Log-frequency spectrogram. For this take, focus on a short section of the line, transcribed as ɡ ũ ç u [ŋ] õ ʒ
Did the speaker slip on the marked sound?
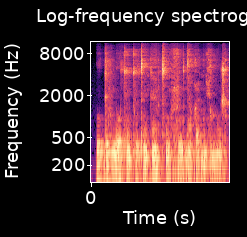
no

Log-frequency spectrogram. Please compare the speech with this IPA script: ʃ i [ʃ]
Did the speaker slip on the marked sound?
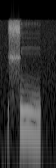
yes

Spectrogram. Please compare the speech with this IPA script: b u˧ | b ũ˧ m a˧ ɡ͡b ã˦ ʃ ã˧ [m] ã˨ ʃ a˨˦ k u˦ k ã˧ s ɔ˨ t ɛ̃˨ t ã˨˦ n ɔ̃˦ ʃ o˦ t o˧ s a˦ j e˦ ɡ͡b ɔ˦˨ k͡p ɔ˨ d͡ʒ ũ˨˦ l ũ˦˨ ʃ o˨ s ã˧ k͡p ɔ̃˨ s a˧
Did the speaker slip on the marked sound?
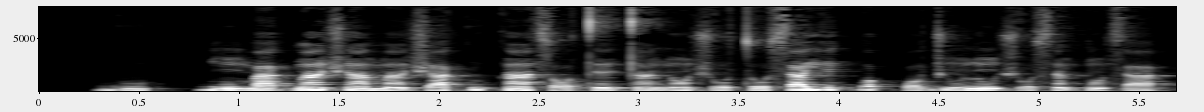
no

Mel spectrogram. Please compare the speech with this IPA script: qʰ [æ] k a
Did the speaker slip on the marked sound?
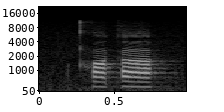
yes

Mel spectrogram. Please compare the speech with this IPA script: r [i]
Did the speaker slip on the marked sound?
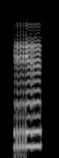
yes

